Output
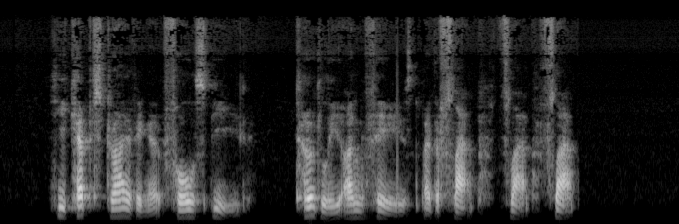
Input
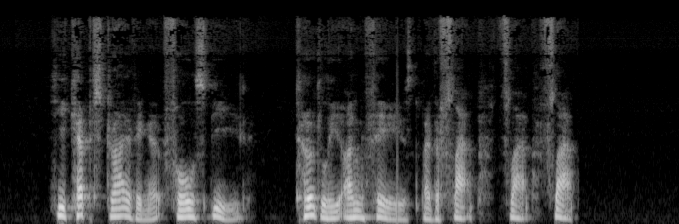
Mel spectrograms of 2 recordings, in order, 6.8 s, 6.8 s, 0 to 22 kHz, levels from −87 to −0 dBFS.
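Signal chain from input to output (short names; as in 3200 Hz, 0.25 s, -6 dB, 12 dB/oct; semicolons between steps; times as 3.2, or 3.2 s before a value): Bessel high-pass 610 Hz, order 6; gain +3.5 dB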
